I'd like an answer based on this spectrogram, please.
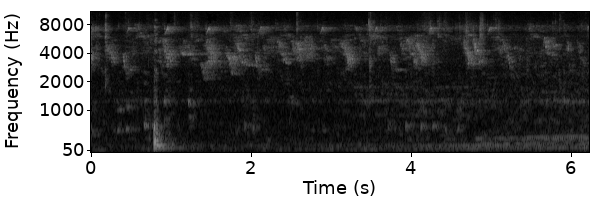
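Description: Small birds chirping repeatedly, short quick high chirps throughout, with a single sharp knock about a second in.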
